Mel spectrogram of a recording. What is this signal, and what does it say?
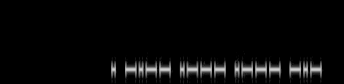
Morse code, heard as a keyed tone, about 33 wpm, 700 Hz. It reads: EYJJK
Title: Code Groups - 5 Letters - 35wpm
